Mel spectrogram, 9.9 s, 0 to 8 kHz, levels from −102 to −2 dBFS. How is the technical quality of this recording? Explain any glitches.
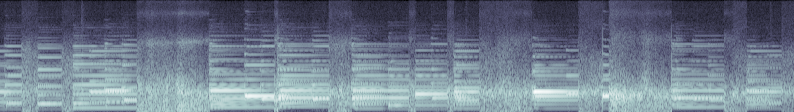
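The recording is marred by repeated voice-detector gating, with the sound either breaking up or vanishing into synthetic noise. It has passed through a call path with nothing above 8 kHz, which fits a G.722 wideband codec at 64 kbps.

Sound chopped by the voice detector occurs at 0.28–0.92 s, 5.12–6.66 s, 7.24–8.40 s and 9.06 s to the end. The sender's detector likely toggled repeatedly, replacing about 0.34, 0.82, 1.08 and 0.44 s respectively with comfort noise. The sound is choppy, with holes where it was replaced.

Sound dropped by the voice detector occurs at 1.72–2.62 s, 3.44 s and 4.12–4.40 s. The detector likely judged quiet sound to be background and stopped sending, so the receiver filled in comfort noise. The sound gives way to steady hiss for 0.9 s, 40 ms and 0.28 s.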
